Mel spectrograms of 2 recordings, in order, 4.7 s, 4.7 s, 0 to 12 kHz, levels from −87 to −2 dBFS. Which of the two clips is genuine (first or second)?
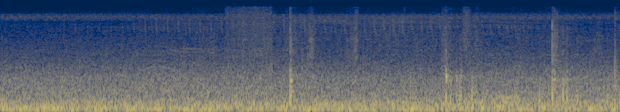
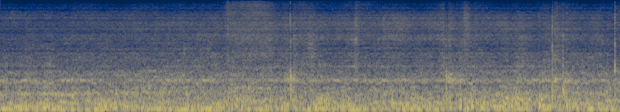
first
